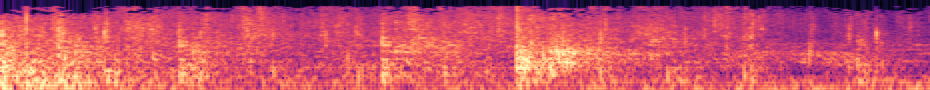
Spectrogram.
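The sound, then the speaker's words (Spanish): Footsteps of a group of prisoners climbing a staircase, a dense run of shuffling and thudding steps over constant background noise, with no clear count of individual treads. “Suben la escalera hasta la sala alargada.”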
